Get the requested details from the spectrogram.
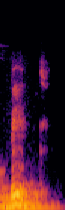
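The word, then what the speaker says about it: בּ: O BET, você pronuncia BET.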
